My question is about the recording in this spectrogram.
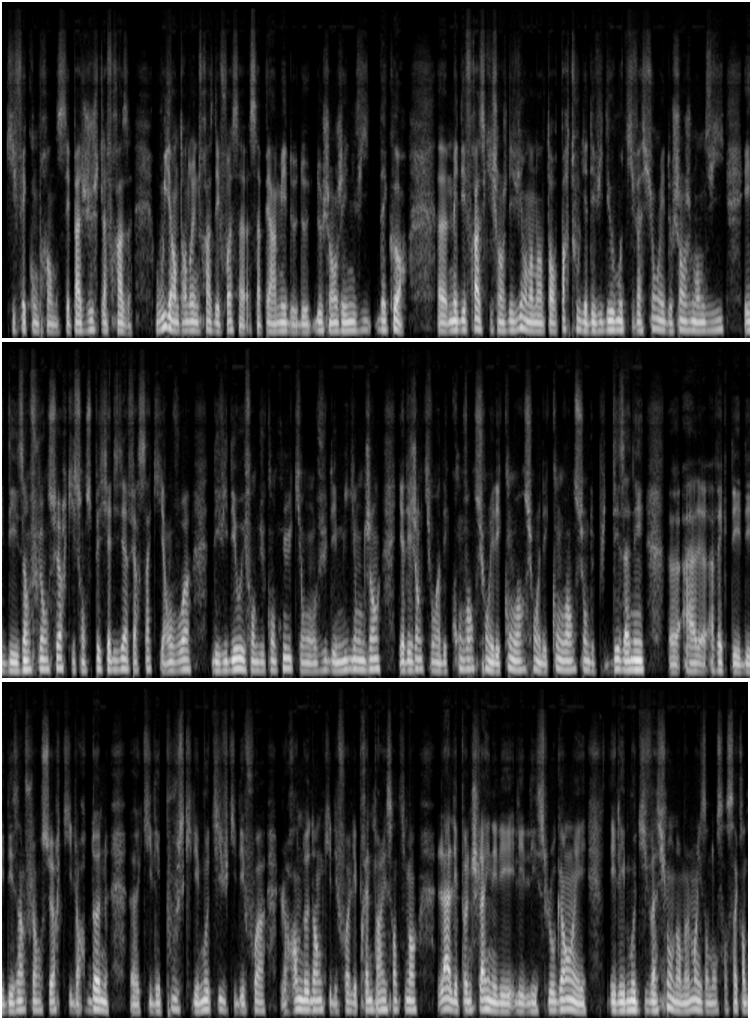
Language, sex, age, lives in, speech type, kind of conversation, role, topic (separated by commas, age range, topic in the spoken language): French, male, 35-39, France, conversation, podcast, guest, Peux-tu décrire un conseil qui a changé ta trajectoire professionnelle ?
